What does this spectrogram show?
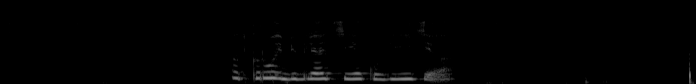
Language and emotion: Russian, sad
